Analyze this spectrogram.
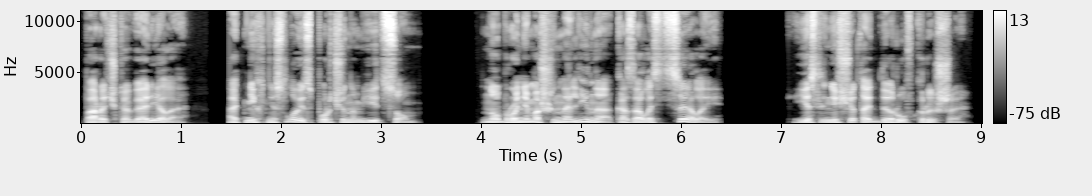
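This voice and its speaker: A man narrating a first-person fantasy audiobook in an expressive reading style. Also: mid-range voice, moderate pace, no room sound, clean studio sound.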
